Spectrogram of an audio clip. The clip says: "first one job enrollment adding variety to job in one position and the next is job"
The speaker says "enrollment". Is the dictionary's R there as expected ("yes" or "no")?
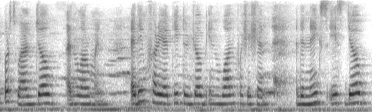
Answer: no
